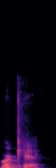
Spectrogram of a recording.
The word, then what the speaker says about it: Marquette: Is that how you pronounce Marquette. that? Marquette.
